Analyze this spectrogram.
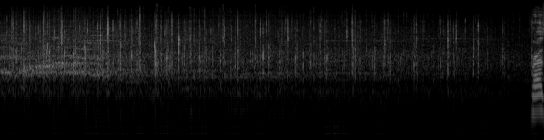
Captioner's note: cheering and applause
